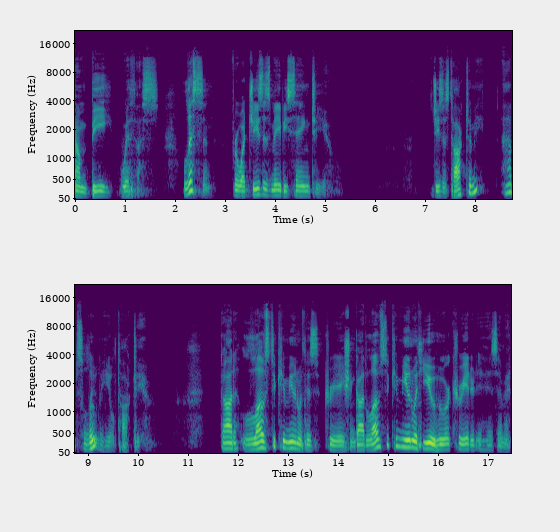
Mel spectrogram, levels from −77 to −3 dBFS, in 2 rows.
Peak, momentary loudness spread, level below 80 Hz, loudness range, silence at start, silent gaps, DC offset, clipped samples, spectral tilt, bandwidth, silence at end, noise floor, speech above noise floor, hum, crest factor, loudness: -4 dBFS; 15 LU; -72 dBFS; 8 LU; 0 s; none; under 0.1%; under 0.1%; -4 dB/octave; 14.5 kHz; 0.05 s; -77 dBFS; 54 dB; none; 20 dB; -23 LUFS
